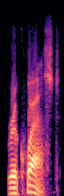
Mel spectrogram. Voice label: "request", American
